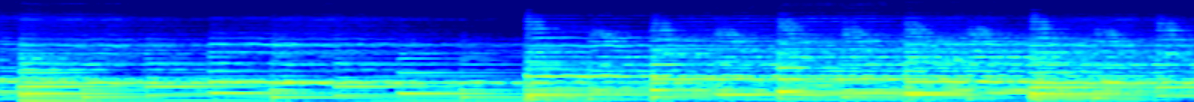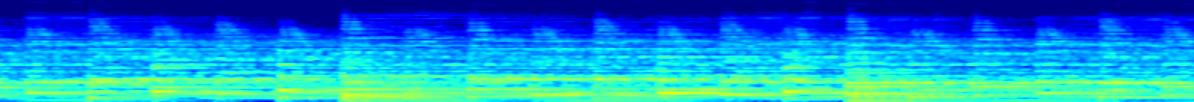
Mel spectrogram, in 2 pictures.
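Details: Gentle piano-led background music with tender, slowly changing chords.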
